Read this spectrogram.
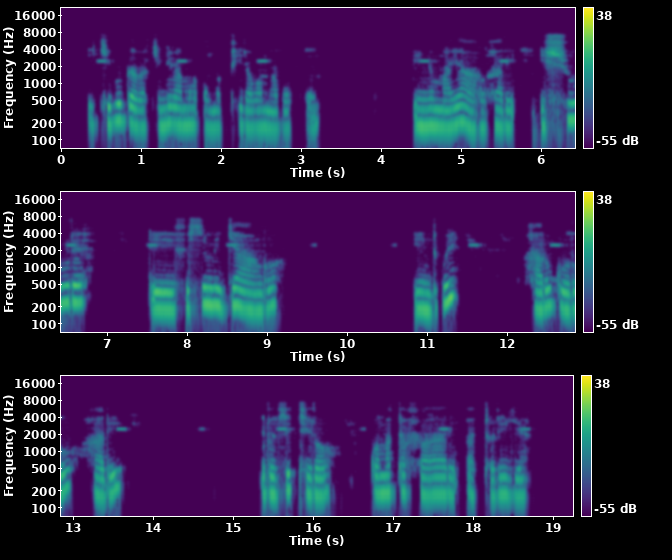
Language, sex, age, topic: Rundi, female, 25-35, education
